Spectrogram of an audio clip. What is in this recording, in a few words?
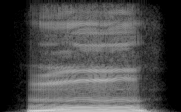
vox Deny, kr; Ezekiel; kingsraid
